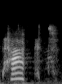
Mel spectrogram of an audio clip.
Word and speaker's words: packed: pack pack yeah so if I say I packed my bags it's packed with a t good okay so now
